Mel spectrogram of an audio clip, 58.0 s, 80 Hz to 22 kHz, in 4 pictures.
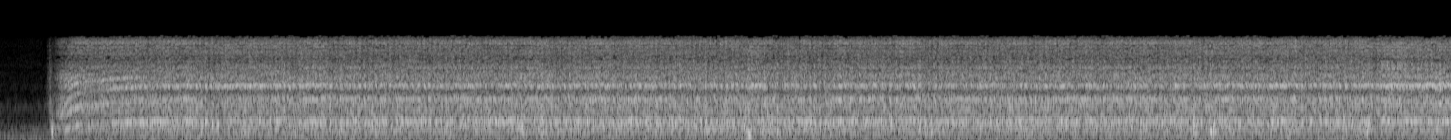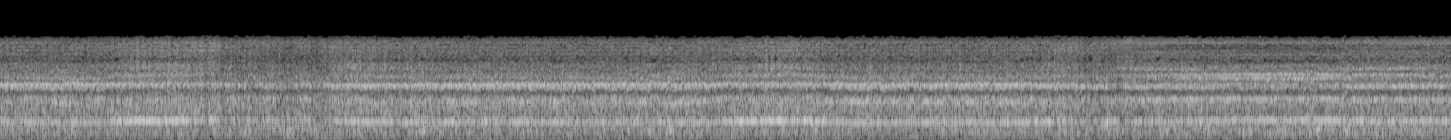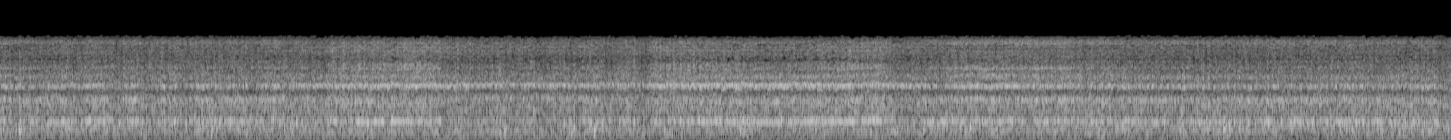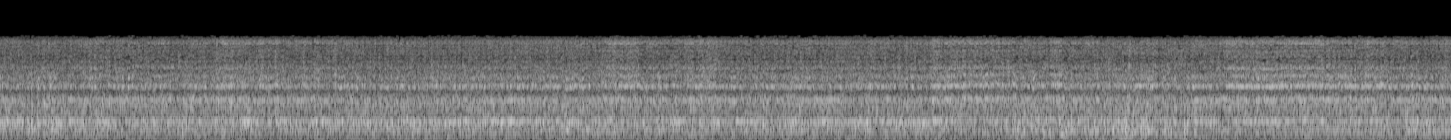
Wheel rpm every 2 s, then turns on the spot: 60, 170, 170, 170, 170, 170, 170, 160, 170, 160, 160, 160, 160, 160, 160, 160, 160, 170, 160, 160, 160, 160, 160, 160, 160, 160, 160, 160, 160.
none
